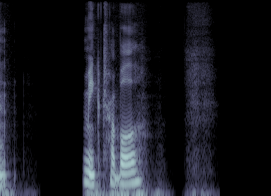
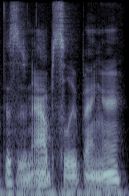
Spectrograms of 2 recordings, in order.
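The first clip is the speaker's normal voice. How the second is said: deep voice; 10 dB quieter than usual. Retold or imitated. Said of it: "I was like".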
